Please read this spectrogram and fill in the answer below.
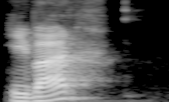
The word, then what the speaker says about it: Ivar: Y me dice Ivar que su nombre se pronuncia Ibar, tal como son en español.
